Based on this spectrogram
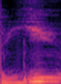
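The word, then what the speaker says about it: ewe: That's spelled, so you is spelled E-W-E.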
